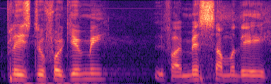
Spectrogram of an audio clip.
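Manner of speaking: ordinary delivery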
